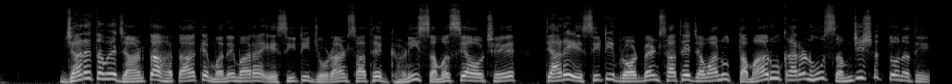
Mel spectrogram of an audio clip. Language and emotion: Gujarati, surprised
